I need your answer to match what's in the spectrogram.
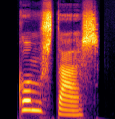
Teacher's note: le O final va se prononcer OU, et puis le S, les deux S d'ailleurs dans cet exemple-là, vont se prononcer CH. Parce que le premier S donc, est devant une consonne, le T, et puis on a un S en fin de mot.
